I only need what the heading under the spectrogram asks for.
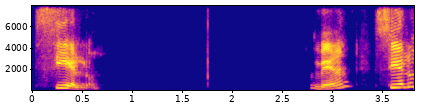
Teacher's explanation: son dos vocales en una sola sílaba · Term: diptongos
